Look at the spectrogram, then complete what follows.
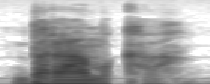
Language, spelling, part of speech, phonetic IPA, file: Polish, bramka, noun, [ˈbrãmka], Pl-bramka.ogg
